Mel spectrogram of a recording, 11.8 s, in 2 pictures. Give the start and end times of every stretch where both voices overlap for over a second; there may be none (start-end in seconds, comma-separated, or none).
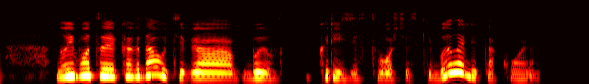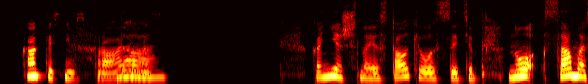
none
